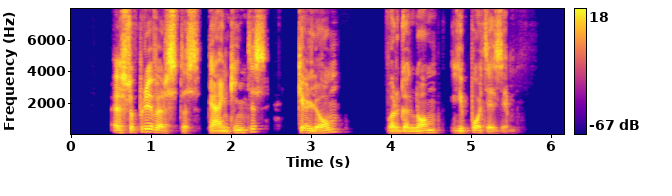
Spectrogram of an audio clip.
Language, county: Lithuanian, Kaunas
